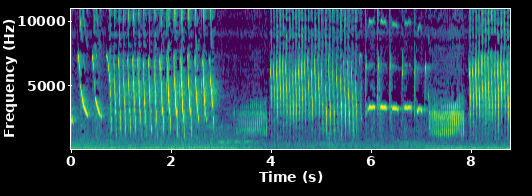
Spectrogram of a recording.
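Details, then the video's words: Canary in an aviary singing a lively masteran song for training other canaries: fast repeated trills of rising sweeps, buzzy rolling phrases, and clear whistled notes, changing tour every second or two with brief pauses. "Kenari gacor cocok untuk masteran"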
